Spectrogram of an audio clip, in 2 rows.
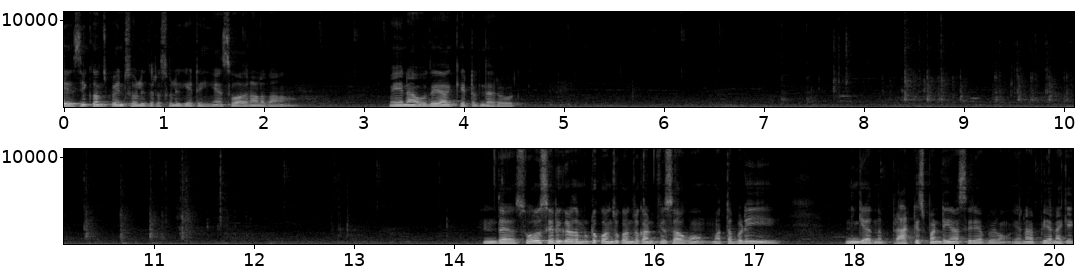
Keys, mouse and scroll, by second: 1.8 click, 3.6 middle click, 5.0 middle click, 6.2 click, 6.9-8.2 scroll down 1, 11.2-12.0 scroll up 1, 12.3 shift+scroll up 1, 12.3 shift+click, 13.5-14.8 drag, 14.8-16.7 shift+drag, 16.7 middle click, 18.3-20.1 shift+drag.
